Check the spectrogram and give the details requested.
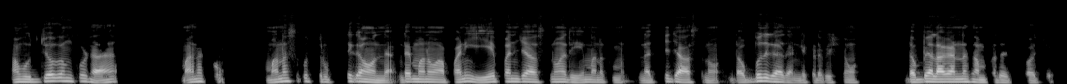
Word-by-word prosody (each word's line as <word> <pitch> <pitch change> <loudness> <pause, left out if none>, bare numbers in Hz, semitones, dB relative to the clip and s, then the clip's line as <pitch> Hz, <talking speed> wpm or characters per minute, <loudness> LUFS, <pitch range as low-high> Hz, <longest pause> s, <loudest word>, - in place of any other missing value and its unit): ఆ - - +2
ఉద్యోగం 150 +7 +2
కూడా 120 -10 +2 0.9
మనకు 125 +2 -1 0.6
మనసుకు 145 +4 -1
తృప్తిగా 125 +4 -1
ఉందా! 95 -2 +1
అంటే 130 - +1
మనం 120 -1 +2
ఆ - - +3
పని 120 +5 +2 0.2
ఏ - - +3
పని 135 -1 +1
జేస్తన్నామో 120 0 +1
అది 105 -2 -1
మనకు 105 0 -5 0.3
నచ్చి 100 +7 -4
చేస్తన్నాం. 100 -3 +1 0.2
డబ్బుది 150 +10 +2
గాదండి 100 -6 0
ఇక్కడ 90 -3 -7
విషయం. 100 +1 -7 0.6
డబ్బు 110 +3 +2
ఎలాగైనా 120 0 +6
సంపాదిచ్చుకోవచ్చు. 100 -3 -4
115 Hz, 140 wpm, -23 LUFS, 100-130 Hz, 0.9 s, ఎలాగైనా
